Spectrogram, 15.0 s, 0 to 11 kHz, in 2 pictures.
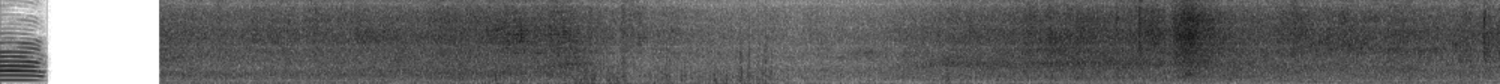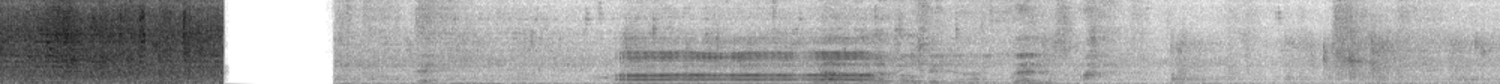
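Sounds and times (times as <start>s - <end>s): storm wind and water rushing: 0.8s - 8.6s
wind buffeting microphone: 1.0s - 8.6s.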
